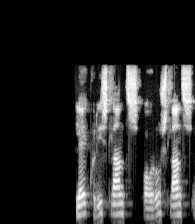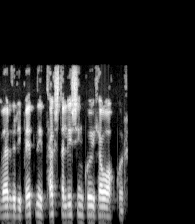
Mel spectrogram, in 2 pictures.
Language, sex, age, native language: Icelandic, male, 50-59, Icelandic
